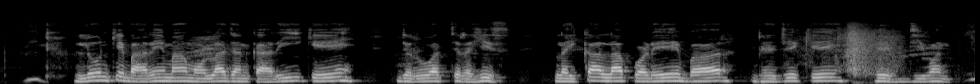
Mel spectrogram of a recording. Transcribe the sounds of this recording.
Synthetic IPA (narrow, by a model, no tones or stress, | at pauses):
loːnkebaːɾemãmoːlad͡ʒaːnkaːɾike | d͡ʒəɾuːɾət̪̚t͡ʃɾəɦɪs | ləɪkalapəɽebaɾ | bʱeːd͡ʒekeɦed͡ʒiːʋən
